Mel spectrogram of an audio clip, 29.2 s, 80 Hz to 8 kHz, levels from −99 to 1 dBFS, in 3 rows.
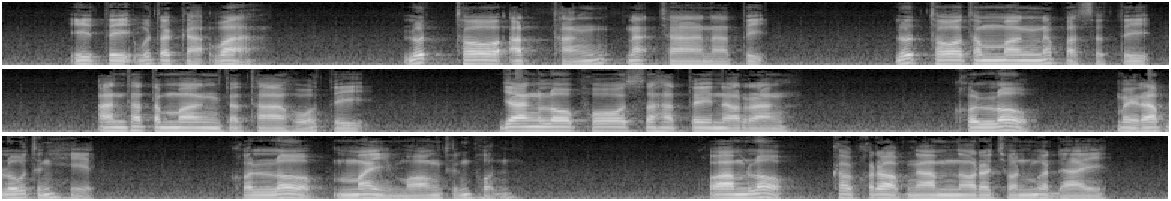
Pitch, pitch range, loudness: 115 Hz, 105-125 Hz, -22 LUFS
